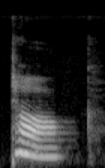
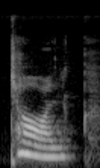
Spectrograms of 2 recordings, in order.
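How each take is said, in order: First: The L sound is silent. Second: The L sound is pronounced. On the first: The speaker calls it right. "but this is silent. This is talk" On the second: The speaker calls it wrong. "This is not talk"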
